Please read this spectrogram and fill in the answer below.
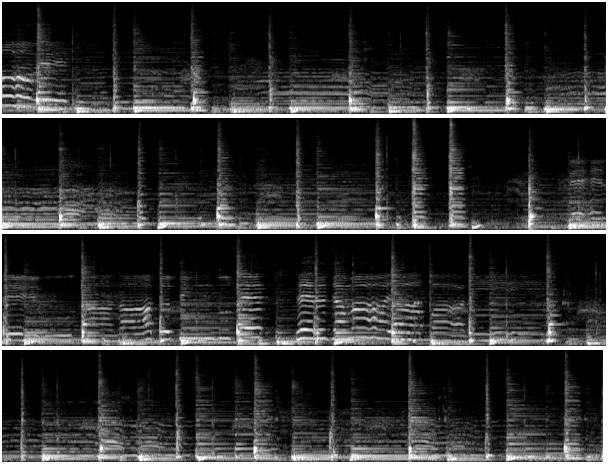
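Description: Acoustic guitar strummed and picked in a steady rhythm, with a man singing a melody full of gliding, bending notes.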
